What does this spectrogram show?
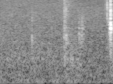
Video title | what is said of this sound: Quick eyelook using liquid eyeshadow | when you are shaking so you know you are really shaking your product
